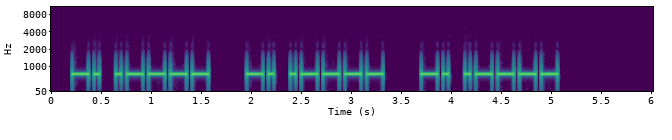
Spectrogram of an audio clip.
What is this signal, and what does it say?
Morse code, heard as a keyed tone, about 22 wpm, 700 Hz. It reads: N1 N1 N1
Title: Callsign Prefixes for Top 25 DXCC - Repeated 3x - 22wpm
